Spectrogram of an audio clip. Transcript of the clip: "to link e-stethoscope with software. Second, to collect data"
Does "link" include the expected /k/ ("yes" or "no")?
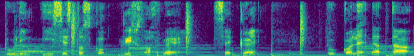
no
